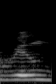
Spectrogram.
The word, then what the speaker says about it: Rume: And then I think another thing too is there is a platform, it's called Room Video. So it's spelled RUME.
